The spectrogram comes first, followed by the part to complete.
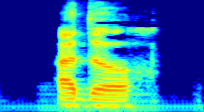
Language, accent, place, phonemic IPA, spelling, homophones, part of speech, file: French, France, Lyon, /a.dɔʁ/, adores, adore / adorent, verb, LL-Q150 (fra)-adores.wav
- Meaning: second-person singular present indicative/subjunctive of adorer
